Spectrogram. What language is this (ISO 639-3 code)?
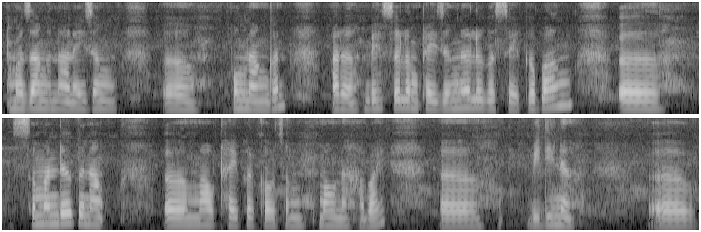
brx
